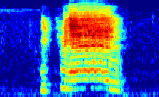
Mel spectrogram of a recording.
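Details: A goat kept in a pen gives a brief grunt, then a single loud, strained, nasal bleat held steady for under a second. It ends abruptly in silence.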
